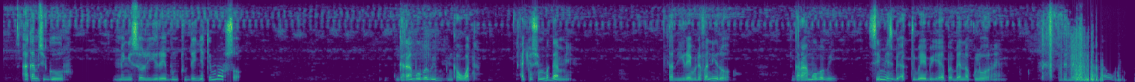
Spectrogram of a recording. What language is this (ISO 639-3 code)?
wol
